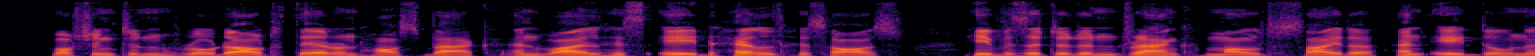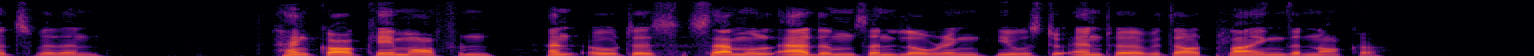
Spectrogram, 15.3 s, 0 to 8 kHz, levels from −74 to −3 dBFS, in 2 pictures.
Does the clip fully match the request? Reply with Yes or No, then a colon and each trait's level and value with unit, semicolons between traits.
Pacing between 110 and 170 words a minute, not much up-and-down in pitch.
Yes: average, 150 wpm; narrow, 1.6 semitones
